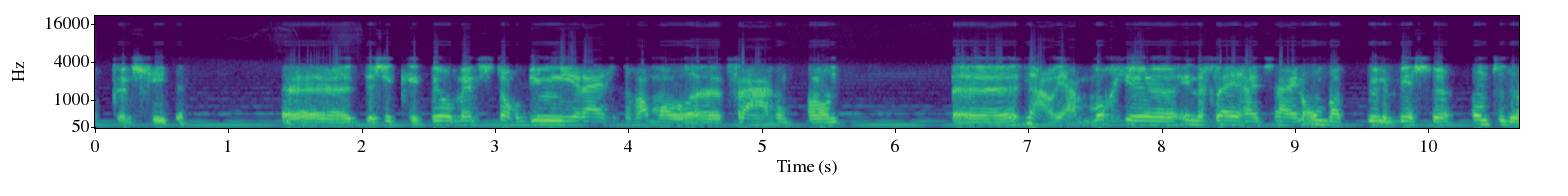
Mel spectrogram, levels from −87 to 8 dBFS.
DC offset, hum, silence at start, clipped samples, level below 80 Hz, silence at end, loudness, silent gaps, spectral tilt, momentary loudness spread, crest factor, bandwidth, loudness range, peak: under 0.1%; none; 0 s; under 0.1%; -50 dBFS; 0 s; -16 LUFS; none; -6.5 dB/octave; 9 LU; 10 dB; 17 kHz; 2 LU; -6 dBFS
